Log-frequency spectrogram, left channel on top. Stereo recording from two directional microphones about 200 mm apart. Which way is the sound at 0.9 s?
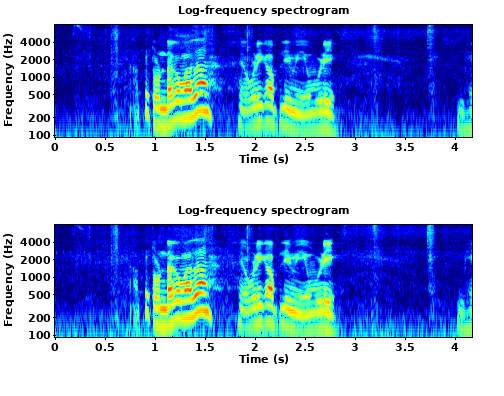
Centre (ahead or behind).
